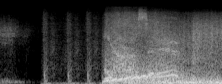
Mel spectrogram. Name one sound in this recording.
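A heavy blast bursts out with a roaring rush.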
